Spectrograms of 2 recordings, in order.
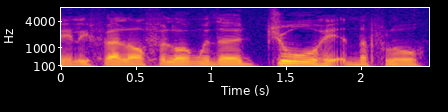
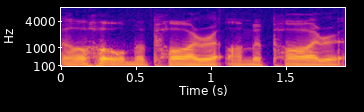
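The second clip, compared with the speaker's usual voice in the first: ordinary talk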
